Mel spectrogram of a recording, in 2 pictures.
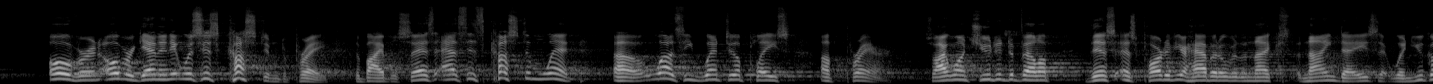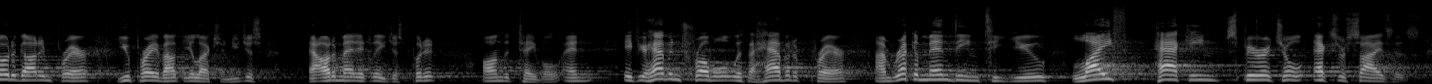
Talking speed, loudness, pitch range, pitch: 175 wpm, -31 LUFS, 170-225 Hz, 195 Hz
